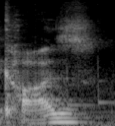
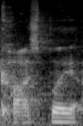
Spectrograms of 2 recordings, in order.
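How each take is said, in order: First: The first syllable sounds like 'cause'. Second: The first syllable sounds like 'coss'. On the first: This is how the speaker personally says it. "I say cause" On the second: This is how most people say it. "People say cosplay"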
